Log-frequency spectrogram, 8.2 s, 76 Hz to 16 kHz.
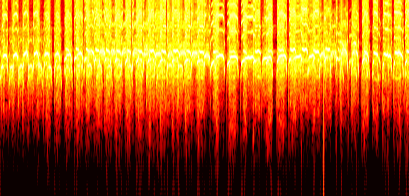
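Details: Fish delivery greeted with loud screaming by several ospreys at a Finnish camera nest, July 2022: an almost unbroken wall of overlapping high, squealing whistles, harsh and frantic throughout.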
